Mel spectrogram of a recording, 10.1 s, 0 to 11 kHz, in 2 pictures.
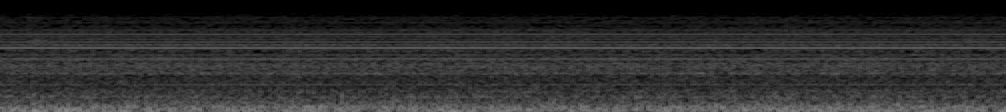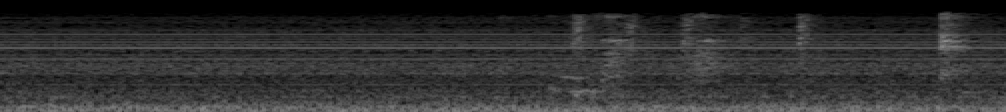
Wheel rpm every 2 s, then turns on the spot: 0, 0, 0, 0, 0.
none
